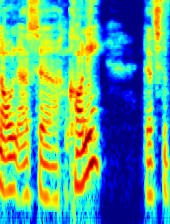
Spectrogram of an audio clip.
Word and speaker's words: Goni: it has already an international name known as connie that's the pronunciation of actually it's connie that's the korean name for swan okay so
